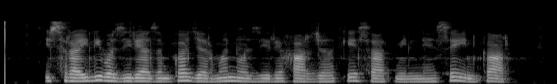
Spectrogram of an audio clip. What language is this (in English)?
Urdu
